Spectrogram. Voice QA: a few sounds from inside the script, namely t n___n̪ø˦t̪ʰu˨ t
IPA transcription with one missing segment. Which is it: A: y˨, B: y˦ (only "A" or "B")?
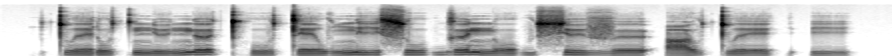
A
